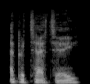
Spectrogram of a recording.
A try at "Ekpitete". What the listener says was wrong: Ekpitete, it's a K.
